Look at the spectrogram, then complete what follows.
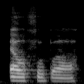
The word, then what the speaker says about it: Elphaba: It is Elphaba and Galinda.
